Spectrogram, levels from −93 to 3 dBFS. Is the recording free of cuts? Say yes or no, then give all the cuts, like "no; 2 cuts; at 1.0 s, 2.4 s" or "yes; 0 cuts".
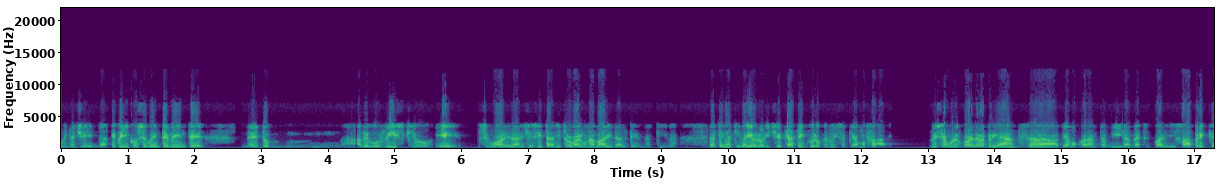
yes; 0 cuts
